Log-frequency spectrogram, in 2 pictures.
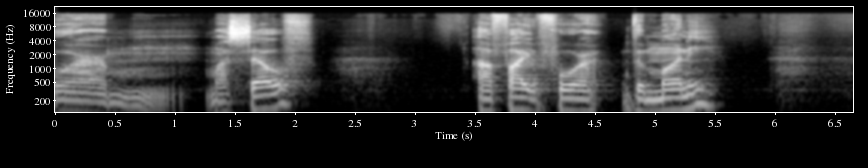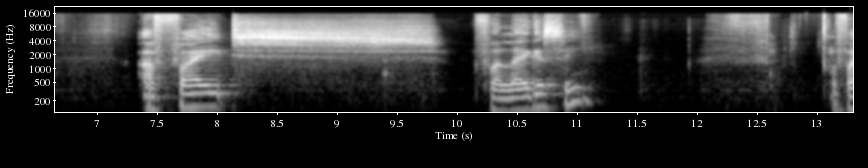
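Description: A man speaks calmly and closely, in short bursts with pauses.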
